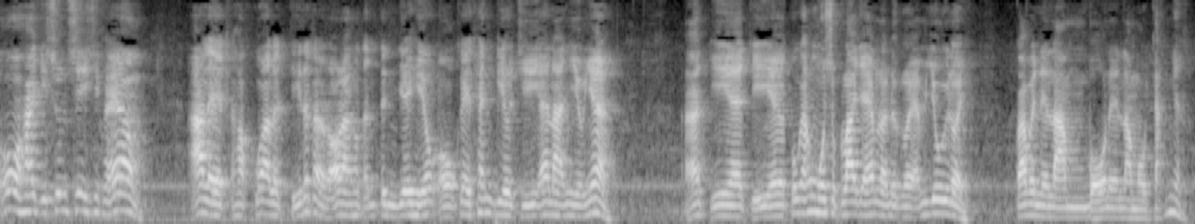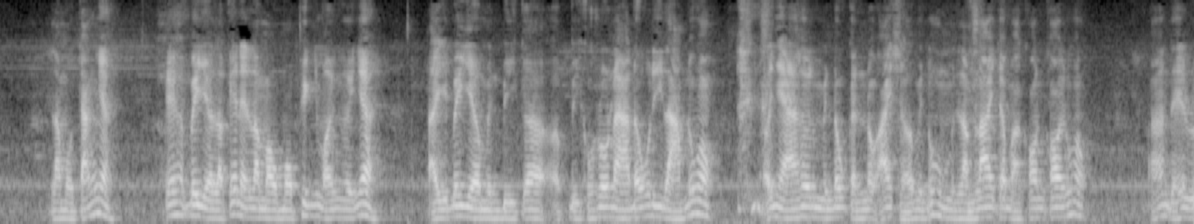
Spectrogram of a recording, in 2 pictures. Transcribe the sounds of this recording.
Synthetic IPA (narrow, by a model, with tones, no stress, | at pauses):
ʔo˨˩ɦaː˧jt͡ɕḭ˧˨swi˧nsi˧si˧ŋxwɛ˧˥hə˧wŋ͡m | ʔaː˧le˨˩t̚hɔ˨˩k͡pku˧˩˦ʔa˧le˨˩t̚t͡ɕḭ˧˨zə˦˥t̚laː˨˩zɔ̰˧˥zaː˨˩ŋhə˧˩t̪ï˧˨ŋt̪ï˨˩ŋ̟ze˧˩hi˧˥˨əwʔo˧ke˧˩t̪ʰɛ˧nk̬i˨˩ə˩wt͡ɕḭ˧˨ʔaː˧na̰ː˧˨ɲi˨˩əwɲaː˧ | ʔaː˨˩t͡ɕḭ˧˨˩t͡ɕḭ˧˨˩ko̰˨˥ɣa˨˦ŋmu˧əsɨ˨˩p̚laː˧jt͡ɕɔ˧ʔɛ˧mlaː˨˩ɗɨ˨˩ək̚zoː˨˩jʔɛ˧mzu˧jzo˨˩j | kwaː˧ɓe˧˩ne˨˩jlaː˨˩mɓo̰˧˨na˨˩jlaː˨˩mə˨˩wt͡ɕa˨˦ŋɲaː˧ | laː˨˩mːə˨˩wt͡ɕa˨˦ŋɲaː˧˩ | kaː˨˦jhɓə˧jzəː˨˩laː˨˩kaː˨˦jna˨˩jlaː˨˩mə˨˩wmə˨˩t̪̚ʰi˧nt͡ɕɔ˧mɔ̰˧˨jŋɨ˨˩əjɲaː˧˩ | t̪a̰ː˧˨jvi˨˩ɓə˧jzəː˨˩mï˨˩ŋ̟ɓḭ˧˨əː˨˩˨ɓḭ˧˨ko˧˩zo˧naː˨˩ɗə˧wkɔ˨˦ɗi˧laː˨˩mɗʊ˨˦ŋ͡mhə˧wŋ͡m | ʔəː˧˩ɲaː˨˩t̪ʰoː˧˨mi˨˩ŋɗə˧wkḭ˧˨ŋ̟ɗə˨˧wʔaː˧jsəː˧˨mi˨˩ɗʊ˦ŋ͡mhə˧ŋ͡mmï˨˩ŋ̟laː˨˩mlaː˧jt͡ɕɔ˧ɓaː˨˩kɔ˧nkɔ˧jɗʊ˨˦ŋ͡mhə˧wŋ͡m | ʔaː˨˩ɗe˧˩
